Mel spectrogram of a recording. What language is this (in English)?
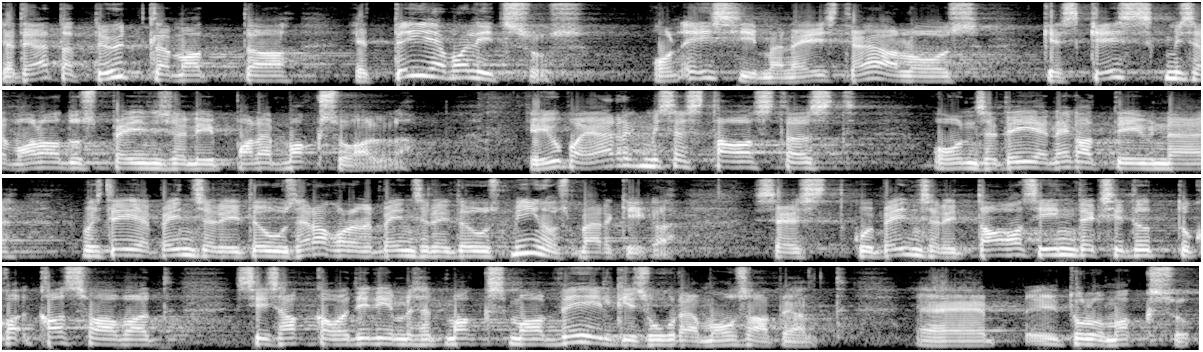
Estonian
